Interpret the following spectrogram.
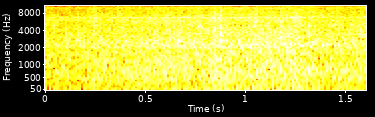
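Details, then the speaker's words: VW Bus, idling about four minutes after first start, fuel pump leaking: loud, even low idle with raw, unmuffled exhaust thump through an old empty, blown-out muffler. Runs smoothly; muffler blown out. "It's idling so good. This muffler is kind of whack. It's an old empty muffler, and it's all blown out."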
